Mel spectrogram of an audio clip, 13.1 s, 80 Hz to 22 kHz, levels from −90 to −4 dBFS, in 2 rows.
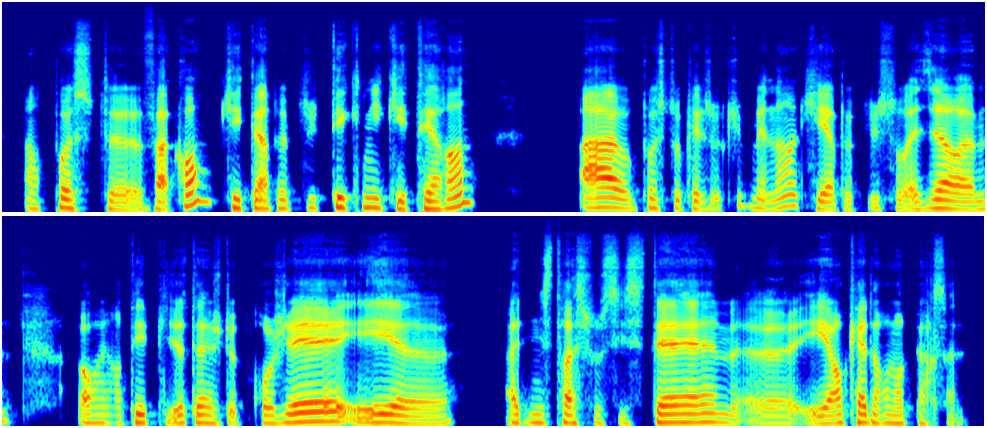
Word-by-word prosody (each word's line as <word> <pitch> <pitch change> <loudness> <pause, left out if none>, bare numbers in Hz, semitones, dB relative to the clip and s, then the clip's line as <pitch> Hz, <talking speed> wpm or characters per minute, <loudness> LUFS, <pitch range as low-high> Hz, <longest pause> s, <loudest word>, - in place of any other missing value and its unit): un 155 - -6
poste, 165 -3 -2
heu, 135 - -3
vacant 230 - +1
qui 175 - -1
est 160 - -3
un - - +5
peu 160 0 -6
plus 165 +3 -12
technique 175 -3 -2
et 140 - 0
terrain, 170 - +1 0.7
à 180 -1 +7
un 160 -2 -3
poste 160 0 -8
auquel 145 -2 -5
j'occupe 200 +6 -13
maintenant 175 +5 -3
qui 165 - -5
est - - +4
un 135 - -3
peu - - -11
plus - - -13
on - - -5
va - - -1
dire, 160 0 +3
hem, 145 +4 -2 0.4
orienté 150 0 -2
pilotage 150 -2 -3
de - - -5
projet 165 +5 +4
et 155 -1 +3
heu, 135 -1 -2 0.4
administration 150 0 -2
système, 160 +2 +2
heu 140 0 -5
et 140 - 0
encadrement 150 -1 +1
de - - -24
personne. - - -11
155 Hz, 185 wpm, -23 LUFS, 145-165 Hz, 0.7 s, à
